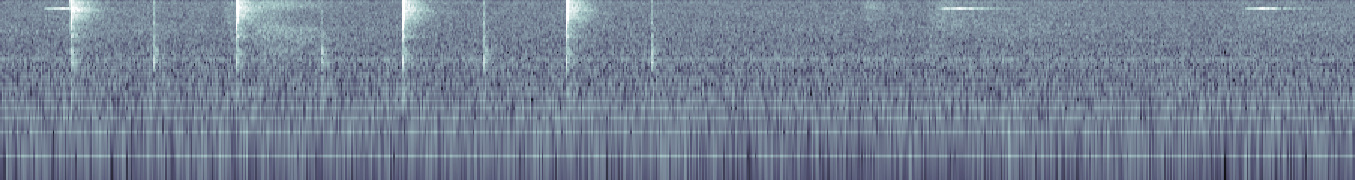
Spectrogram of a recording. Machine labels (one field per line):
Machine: valve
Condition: normal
